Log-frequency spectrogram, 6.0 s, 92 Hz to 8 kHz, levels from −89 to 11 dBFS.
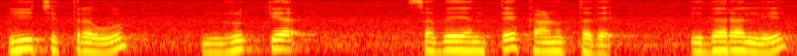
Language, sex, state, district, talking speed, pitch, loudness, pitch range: Kannada, male, Karnataka, Dharwad, 60 wpm, 150 Hz, -16 LUFS, 135-160 Hz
